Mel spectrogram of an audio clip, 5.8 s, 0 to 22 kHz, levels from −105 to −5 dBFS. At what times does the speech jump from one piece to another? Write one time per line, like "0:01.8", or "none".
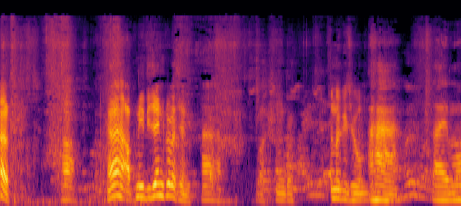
0:04.1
